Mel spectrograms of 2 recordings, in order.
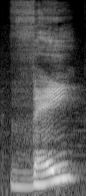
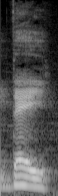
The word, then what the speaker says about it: they: Like instead of saying they, we say they. They, like day, like daylight, like day.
